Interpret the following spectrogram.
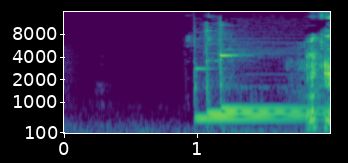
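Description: Electronic chime: a clear note sounds suddenly about a second in, two higher notes join it a moment later, and the chord rings on steadily until a voice cuts in.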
